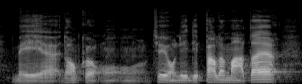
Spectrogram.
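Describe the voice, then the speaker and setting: A man's fairly low-pitched voice. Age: 60s. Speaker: politician. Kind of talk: interview. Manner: halting, many repetitions and fillers; animated.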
